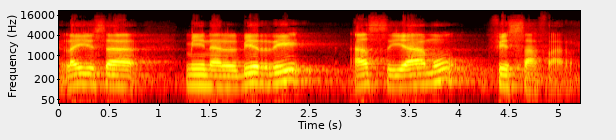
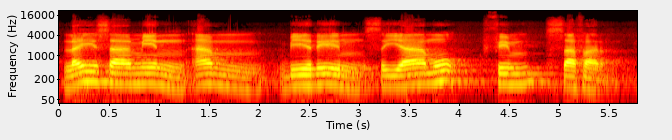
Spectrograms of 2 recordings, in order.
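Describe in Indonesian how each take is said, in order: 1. Artikel itu diucapkan al seperti biasa. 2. Artikel itu diucapkan am, bukan al. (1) "mimnya diganti al lagi ya" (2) "dengan dialek Himyar ini"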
